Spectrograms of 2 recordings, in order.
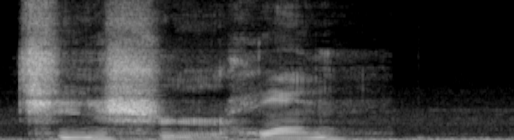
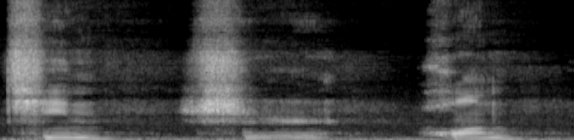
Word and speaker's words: Qin Shi Huang: And we're going to learn how to pronounce his name. Qin Shi Huang. Qin Shi Huang. Qin Shi Huang.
